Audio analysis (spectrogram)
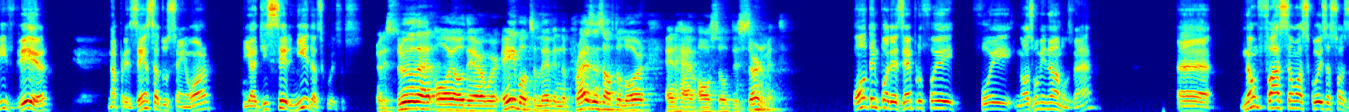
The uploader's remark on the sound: zoom meeting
